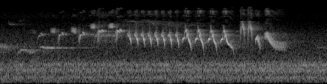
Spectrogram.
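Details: Common chaffinch song recorded on 27 June 2017: a short rising introductory note, then a fast descending series of about fifteen repeated chipping notes ending in a brief flourish, over faint steady background noise.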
